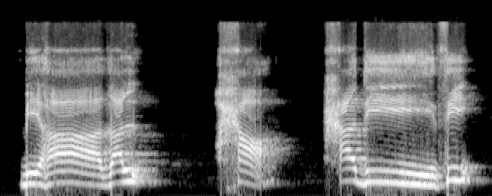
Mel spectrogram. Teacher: دال کے بعد یا مدہ ہے، الف کی مقدار لمبا کریں گے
